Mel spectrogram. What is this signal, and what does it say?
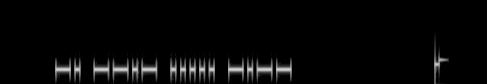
Morse code, heard as a keyed tone, about 25 wpm, 700 Hz. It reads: NQ5Y
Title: USA Call Signs - 4 Characters - 4x Character Spacing - 25wpm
